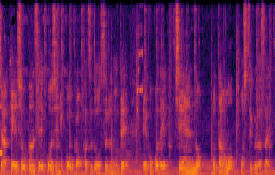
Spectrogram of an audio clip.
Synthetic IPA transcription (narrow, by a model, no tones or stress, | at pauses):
d͡ʑaʔeɕo̞ːkãɰ̃se̞ːko̞ːʑĩɲ̟ːiko̞ːkao̞̰hat͡sɨd̪o̞ːsɨɾɯ̟no̞̰d̪e̞ | eko̞ko̞d̪e̞t͡ɕẽnːo̞ | bo̞t̪ãɰ̃o̞oɕi̥t̪ekɯ̟d̪asa̰ḭ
